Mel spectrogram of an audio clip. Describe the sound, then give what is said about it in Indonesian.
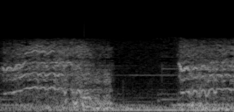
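A horse neighs loudly in a drawn-out whinny, ridden through village streets, the cry running almost the whole clip with a short dip in the middle before it swells again. “Mereka berkuda menyusuri jalan-jalan di desa Warung. Suatu saat, mereka berhenti di rumah seorang warga desa.”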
